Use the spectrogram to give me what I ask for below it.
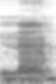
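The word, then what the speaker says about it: إنّا: Ya, di sini inna kita lihat semuanya, atau teman-teman coba buka mushafnya. Nah, di sini diperhatikan i, ya. Inna, jangan ada tamtid ya. Jadi kita memanjangkan in, baca i-nya panjang.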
